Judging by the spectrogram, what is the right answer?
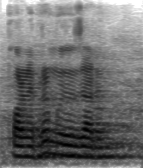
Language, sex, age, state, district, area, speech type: Bodo, male, 45-60, Assam, Chirang, urban, spontaneous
